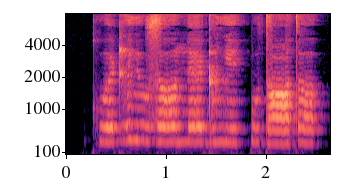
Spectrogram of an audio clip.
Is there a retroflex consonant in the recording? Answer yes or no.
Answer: yes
